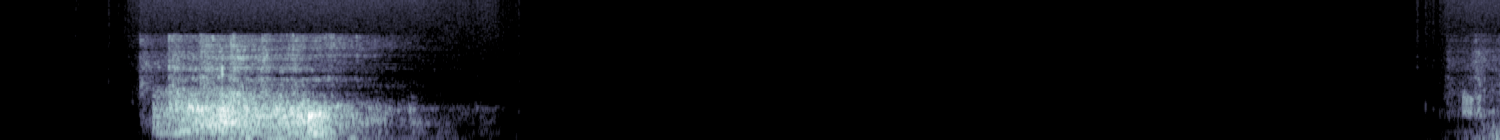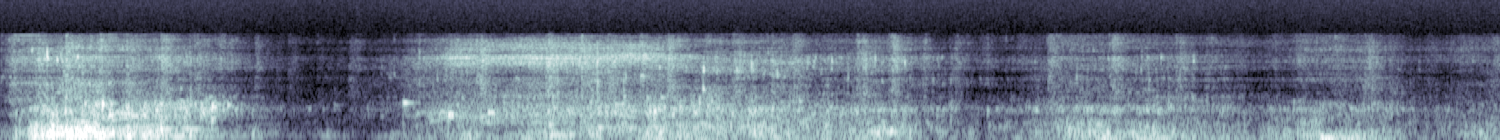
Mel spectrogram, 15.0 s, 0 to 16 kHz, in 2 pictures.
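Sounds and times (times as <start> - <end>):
underwater rumble: 7.5 - 15.0
regulator breathing bubbles underwater: 9.6 - 11.5.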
